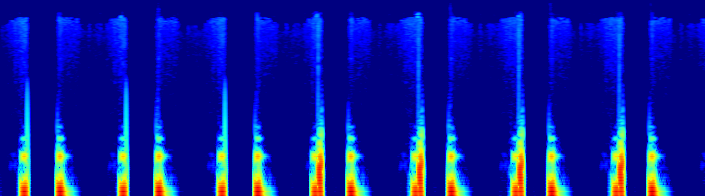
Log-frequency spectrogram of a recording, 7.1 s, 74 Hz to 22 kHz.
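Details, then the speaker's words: A patient with a bicuspid aortic valve: three normal beats, then an aortic ejection click shortly after the first heart sound, widely transmitted and often loudest at the cardiac apex. "Listen to a patient with a bicuspid aortic valve. I will start with 3 normal beats and then add the ejection click."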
